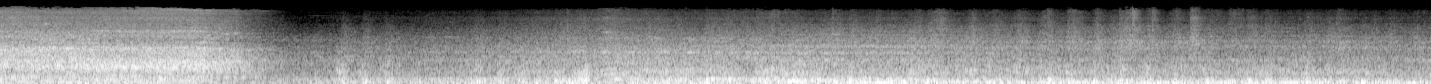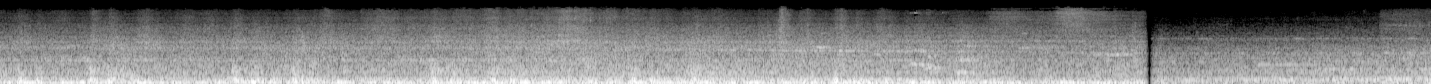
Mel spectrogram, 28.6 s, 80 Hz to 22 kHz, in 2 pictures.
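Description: Passenger trains running past a station platform: a long, steady rumble of wheels on rail with a humming engine note. About 26 s in it cuts sharply to a Freightliner Class 66 diesel locomotive running light, its engine running more quietly.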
